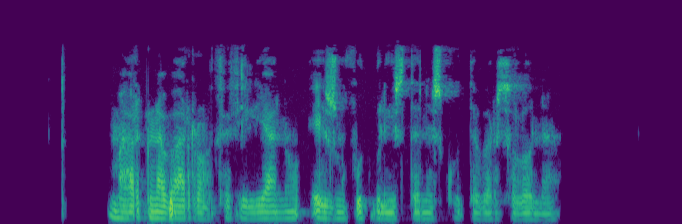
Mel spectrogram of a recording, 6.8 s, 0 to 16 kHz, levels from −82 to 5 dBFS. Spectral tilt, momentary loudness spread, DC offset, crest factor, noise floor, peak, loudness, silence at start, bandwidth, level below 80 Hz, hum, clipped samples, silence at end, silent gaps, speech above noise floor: -4 dB/octave; 16 LU; under 0.1%; 20 dB; under -90 dBFS; -2 dBFS; -19 LUFS; 0.6 s; 7.8 kHz; -50 dBFS; none; under 0.1%; 1.2 s; 0.70-1.07 s; over 70 dB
